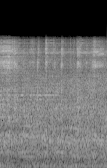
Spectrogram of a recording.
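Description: Music playing over the arena's sound system during a stoppage in play, heard from the stands, with the crowd's background noise underneath.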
